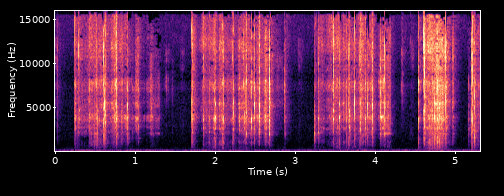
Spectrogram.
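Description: Wooden clothespins with metal springs, clipped onto fingertips, tap and click against a stack of wooden clothespins clipped together. Many quick, bright, dry clicks and scratchy ticks come in bursts separated by short pauses, with almost no ring after each one.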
